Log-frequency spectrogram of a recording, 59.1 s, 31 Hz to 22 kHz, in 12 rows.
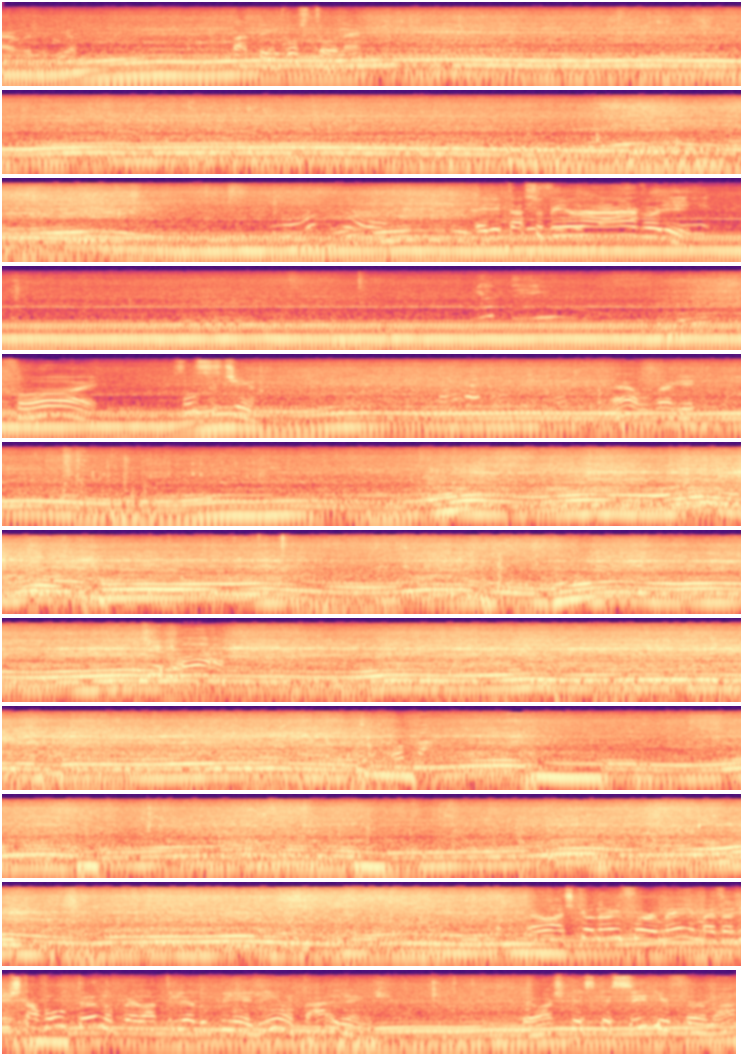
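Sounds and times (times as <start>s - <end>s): engine revving: 0.0s - 59.0s.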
